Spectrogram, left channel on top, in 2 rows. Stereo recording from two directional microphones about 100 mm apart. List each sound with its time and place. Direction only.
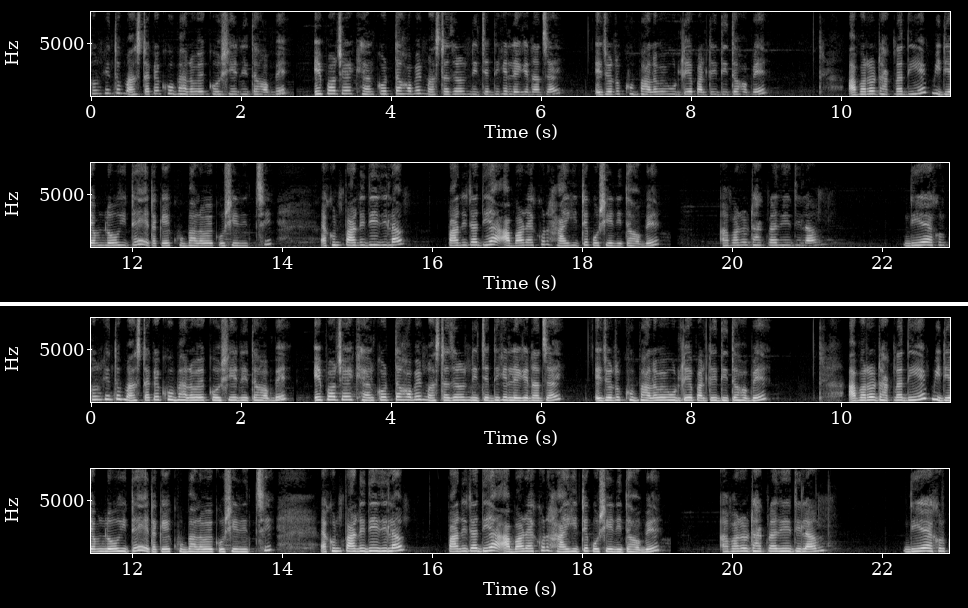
0.0 s speech: 30° right (ahead or behind); by 3.8 s 50° right (ahead or behind)
3.8 s a woman's voice: 40° right (ahead or behind)
22.3 s speech: 50° right (ahead or behind)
